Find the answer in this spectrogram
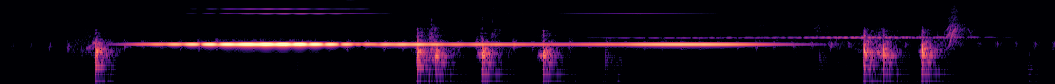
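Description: Bassoon and live electronics in a contemporary piece: one long high sustained tone swells, fades and swells again before dying away. Sharp knocking pops sound three times in the middle and twice near the end, and a fainter, higher second tone enters partway through and bends upward at the close.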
